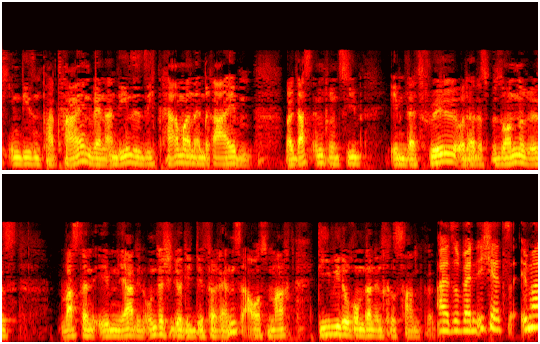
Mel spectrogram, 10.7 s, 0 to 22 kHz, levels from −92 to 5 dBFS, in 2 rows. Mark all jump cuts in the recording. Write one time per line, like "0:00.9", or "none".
0:09.7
